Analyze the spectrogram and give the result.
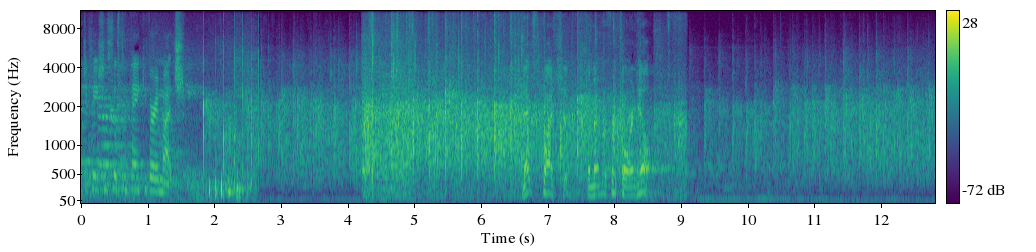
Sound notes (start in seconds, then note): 4.8 applause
